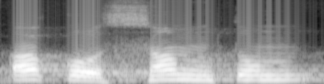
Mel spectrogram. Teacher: قاف قلقلے کا ہے اور موٹا ہے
